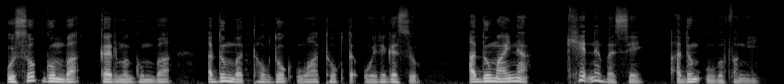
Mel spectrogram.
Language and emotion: Manipuri, neutral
